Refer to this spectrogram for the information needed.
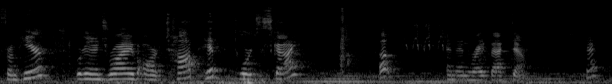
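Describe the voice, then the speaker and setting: With noticeable background noise and audible room echo, a woman talks at a moderate pace, varying her pitch an ordinary amount. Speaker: fitness coach. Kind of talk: workout instruction. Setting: outdoors. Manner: casual.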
